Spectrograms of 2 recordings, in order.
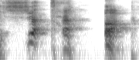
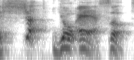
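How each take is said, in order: First: Breathy, almost whispered "Shut up"; weak shut up. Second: Slow, firm "Shut your ass up"; really mean it; "Shut your ass up" slow and hard; full shut your ass up. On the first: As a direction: toothless "Shut up". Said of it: "You can say". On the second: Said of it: "But then when you say". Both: Shown as a demonstration.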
